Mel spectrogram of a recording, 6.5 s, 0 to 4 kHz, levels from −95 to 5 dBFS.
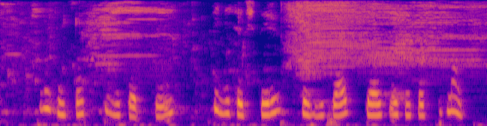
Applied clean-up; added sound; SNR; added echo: classical method log-MMSE.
